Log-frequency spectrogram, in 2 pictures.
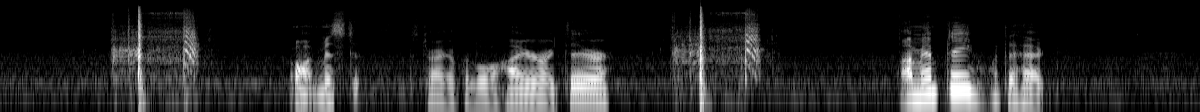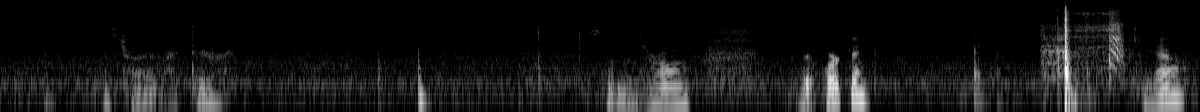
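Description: A wooden hive frame knocks against a box.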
